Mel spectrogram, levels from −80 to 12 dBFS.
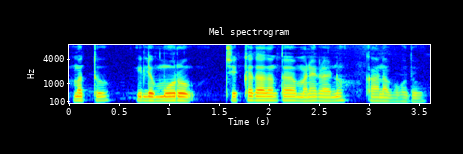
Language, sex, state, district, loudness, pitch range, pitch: Kannada, male, Karnataka, Koppal, -19 LUFS, 135-150 Hz, 150 Hz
